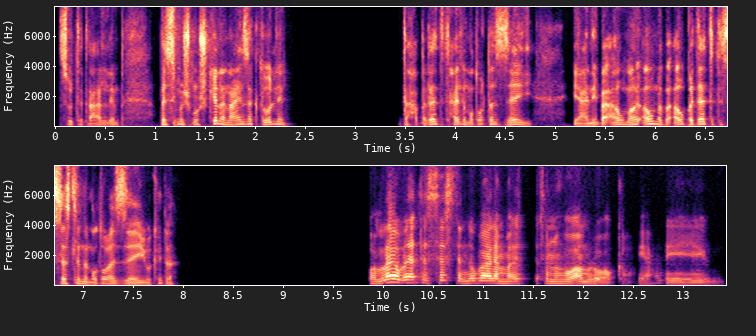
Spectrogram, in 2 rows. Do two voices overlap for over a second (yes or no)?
no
